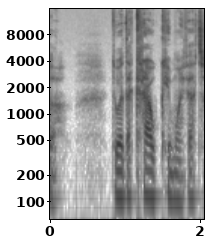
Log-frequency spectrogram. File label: "crawc", Welsh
